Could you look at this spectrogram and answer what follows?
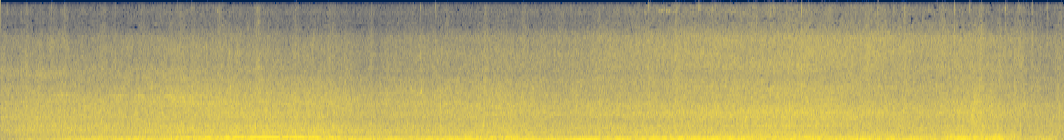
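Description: A motor vehicle's engine running close by, a steady hum over low rumble that rises slightly a few seconds in, then settles lower and fades out near the end.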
